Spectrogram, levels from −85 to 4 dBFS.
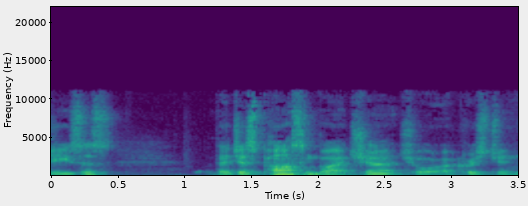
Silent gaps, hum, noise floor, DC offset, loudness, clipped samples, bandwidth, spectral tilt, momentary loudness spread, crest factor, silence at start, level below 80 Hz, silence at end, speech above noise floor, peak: none; none; -51 dBFS; under 0.1%; -24 LUFS; under 0.1%; 11.5 kHz; -4.5 dB/octave; 11 LU; 20 dB; 0 s; -50 dBFS; 0 s; 27 dB; -6 dBFS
